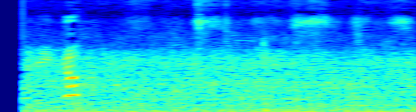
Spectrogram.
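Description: Steady low rumble of outdoor background noise on the camera microphone, starting abruptly, with a brief spoken "Nope, go" near the start.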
